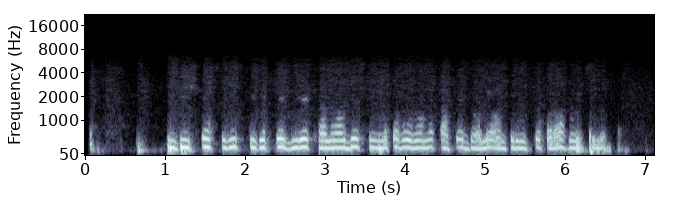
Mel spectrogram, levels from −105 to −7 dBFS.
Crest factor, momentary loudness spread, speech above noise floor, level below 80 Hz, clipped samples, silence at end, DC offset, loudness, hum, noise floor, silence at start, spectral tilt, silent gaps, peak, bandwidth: 18 dB; 11 LU; 34 dB; -48 dBFS; under 0.1%; 0.4 s; under 0.1%; -21 LUFS; none; -54 dBFS; 0.05 s; -15 dB/octave; none; -2 dBFS; 2 kHz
